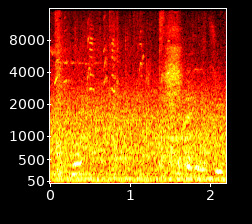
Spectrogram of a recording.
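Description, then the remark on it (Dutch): Canaries chirp and twitter in bright, high bursts within a busy, crowded scene, with people talking over the steady background murmur. “nou, allemaal kanaries.”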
